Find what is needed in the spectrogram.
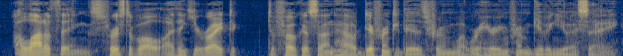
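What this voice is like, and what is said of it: Deep resonant radio voice. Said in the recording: “I love that deep radio voice.”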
